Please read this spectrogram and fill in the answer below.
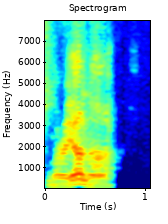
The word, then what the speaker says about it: Marianne: The song is So Long, Marianne, but everyone calls Mariana by the Norwegian pronunciation, including Leonard, always in referring to her.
